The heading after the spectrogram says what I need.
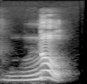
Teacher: the four tones, falling down sharply, like no, an angry sound.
